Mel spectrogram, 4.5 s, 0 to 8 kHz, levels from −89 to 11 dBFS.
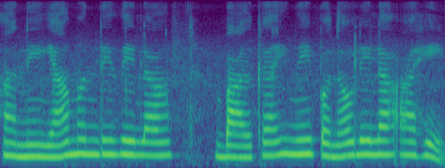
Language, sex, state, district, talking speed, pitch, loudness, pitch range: Marathi, female, Maharashtra, Gondia, 80 wpm, 235 Hz, -15 LUFS, 215-250 Hz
